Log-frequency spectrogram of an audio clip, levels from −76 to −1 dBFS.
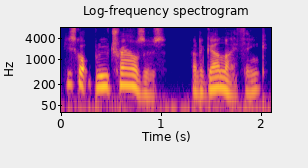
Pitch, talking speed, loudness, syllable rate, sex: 140 Hz, 255 wpm, -19 LUFS, 5.6 syllables/s, male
